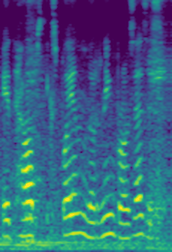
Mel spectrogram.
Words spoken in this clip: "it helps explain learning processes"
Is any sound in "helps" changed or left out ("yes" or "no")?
no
